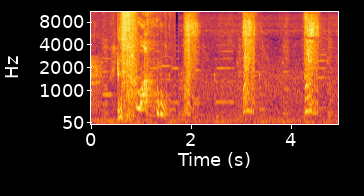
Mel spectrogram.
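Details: Dog sneezing: four or five sharp nasal bursts in quick succession over music.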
